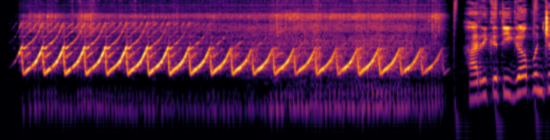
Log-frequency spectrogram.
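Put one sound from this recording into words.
An ambulance siren wails rapidly, rising over and over.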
